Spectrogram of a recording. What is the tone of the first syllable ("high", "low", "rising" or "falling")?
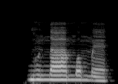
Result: low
